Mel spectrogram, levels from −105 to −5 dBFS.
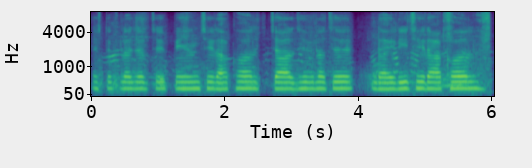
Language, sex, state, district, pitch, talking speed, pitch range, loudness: Maithili, female, Bihar, Darbhanga, 185 Hz, 120 wpm, 185-190 Hz, -31 LUFS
